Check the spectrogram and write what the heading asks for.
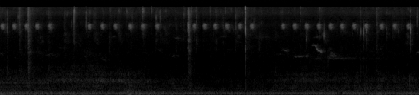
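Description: Faint insect chirping, a high pulse repeating about four times a second in runs with short breaks, together with a few sharp crunches from a kitten chewing a mouse.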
